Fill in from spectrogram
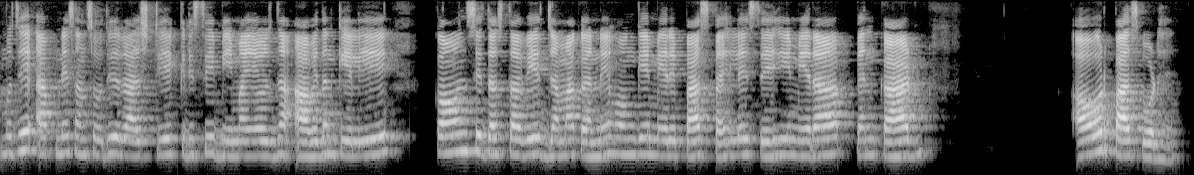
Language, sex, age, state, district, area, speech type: Hindi, female, 30-45, Uttar Pradesh, Ayodhya, rural, read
